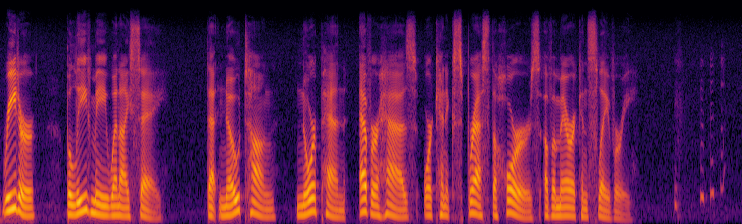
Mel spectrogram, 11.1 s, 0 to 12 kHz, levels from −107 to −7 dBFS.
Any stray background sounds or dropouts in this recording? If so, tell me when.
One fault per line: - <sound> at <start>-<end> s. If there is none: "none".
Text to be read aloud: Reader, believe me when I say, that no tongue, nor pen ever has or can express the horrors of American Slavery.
- laugh at 10.1-10.9 s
